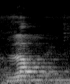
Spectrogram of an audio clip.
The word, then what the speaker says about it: rub: अब कप की स्पेलिंग क्या होती है CUP, कप, कप मीन्स क्या होता है प्याला। रब, रब मीन्स होता है रगड़ना, रब करना, रब, RUB।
